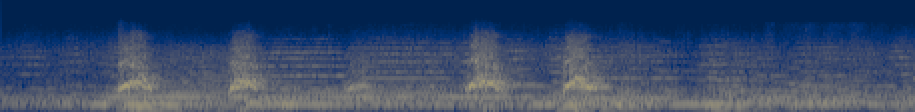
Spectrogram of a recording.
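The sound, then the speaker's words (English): A dog whimpers in a continuous high, tonal whine, broken by several short, sharp barks and yips at an uneven rhythm, the last one fainter. “The dog runs across a pile of rubble and hops onto the shepherd's legs.”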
